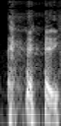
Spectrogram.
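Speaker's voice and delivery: quick amused laugh; a burst of laughter; short laugh. Real, not acted. Laughing at game voice line.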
